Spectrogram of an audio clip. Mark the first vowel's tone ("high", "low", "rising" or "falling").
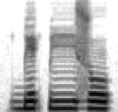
high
